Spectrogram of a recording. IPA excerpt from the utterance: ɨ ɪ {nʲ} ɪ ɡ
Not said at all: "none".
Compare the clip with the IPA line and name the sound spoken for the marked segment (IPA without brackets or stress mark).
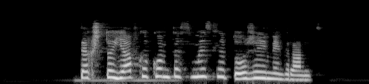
mʲ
